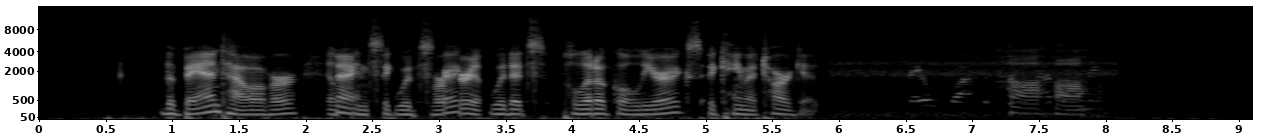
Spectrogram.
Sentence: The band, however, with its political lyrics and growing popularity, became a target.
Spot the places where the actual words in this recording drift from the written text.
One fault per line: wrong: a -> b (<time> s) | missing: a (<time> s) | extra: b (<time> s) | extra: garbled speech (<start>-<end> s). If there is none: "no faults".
extra: garbled speech (2.2-3.4 s)
missing: and growing popularity (5.0 s)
